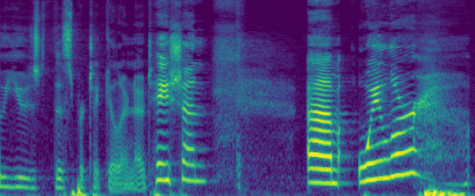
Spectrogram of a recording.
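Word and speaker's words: Euler: this particular notation um Oiler that's Oiler spelled like that came up with his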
